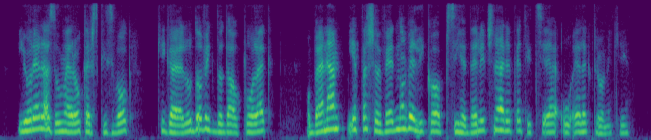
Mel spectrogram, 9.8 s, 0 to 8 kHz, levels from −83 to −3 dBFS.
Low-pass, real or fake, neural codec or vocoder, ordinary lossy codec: 7.2 kHz; fake; codec, 24 kHz, 1.5 kbps, HILCodec; AAC, 48 kbps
